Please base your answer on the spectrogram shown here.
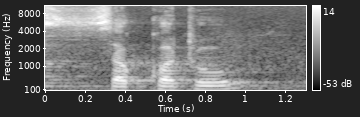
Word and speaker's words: Sokoto: official documentations and correspondences they could not pronounce sakato as it was earlier called by the inhabitants of the area so they used sokoto to simplify the pronunciation of the name of the town in time the settlement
